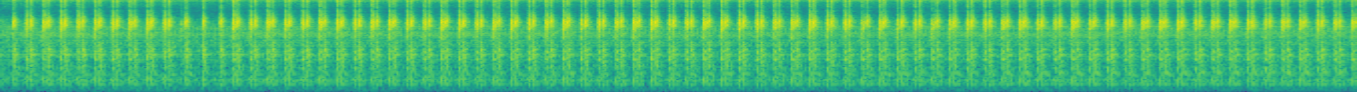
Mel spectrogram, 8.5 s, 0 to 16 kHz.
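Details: 2015 Kia Sportage SL, 2.0 petrol G4KD (1998 cm³, 122 kW/166 PS), 118,709 km, at idle with a sharp, very even tick about three times a second from a defective injector.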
